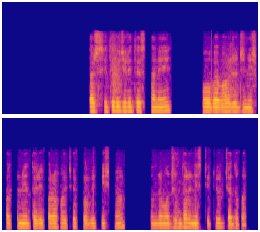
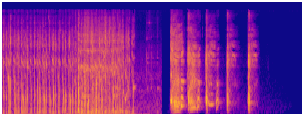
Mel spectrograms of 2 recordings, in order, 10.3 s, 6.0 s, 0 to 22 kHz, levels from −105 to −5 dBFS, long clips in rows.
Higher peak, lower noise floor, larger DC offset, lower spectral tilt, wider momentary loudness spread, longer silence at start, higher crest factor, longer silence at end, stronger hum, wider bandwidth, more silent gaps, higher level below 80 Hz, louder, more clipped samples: second, -8 dBFS vs -4 dBFS; about the same, under -90 dBFS vs under -90 dBFS; neither; first, -7 dB/octave vs -3.5 dB/octave; about the same, 11 LU vs 10 LU; first, 1.75 s vs 0 s; second, 18 dB vs 26 dB; second, 0.25 s vs 0.9 s; neither; second, 7.6 kHz vs 16.5 kHz; first, 2.88-2.98 s, 3.40-4.01 s, 5.11-5.19 s, 5.32-5.41 s, 5.98-6.03 s, 6.67-6.74 s, 7.27-7.37 s, 7.59-8.09 s vs none; second, -60 dBFS vs -48 dBFS; first, -26 LUFS vs -29 LUFS; neither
